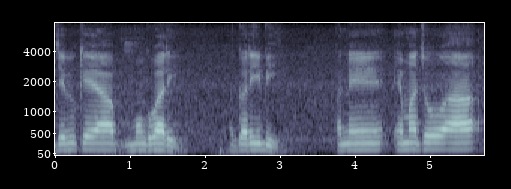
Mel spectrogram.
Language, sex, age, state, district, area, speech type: Gujarati, male, 45-60, Gujarat, Valsad, rural, spontaneous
